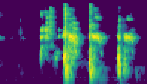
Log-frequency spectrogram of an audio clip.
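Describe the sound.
A short coughing fit: a few harsh, breathy coughs burst out in quick succession, each rough and fairly loud, with nothing else heard.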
